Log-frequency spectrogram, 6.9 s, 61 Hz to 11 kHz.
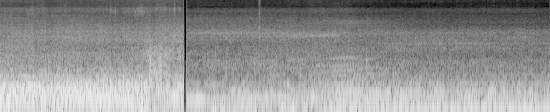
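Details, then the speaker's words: Camaro V8 on a test drive, running fine with timing set at 37.5 degrees; deep, even rumble under way with smooth pull and no misses or knocks, engine running well. "our test drive seems to run fine uh timing's at 37.5"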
